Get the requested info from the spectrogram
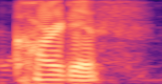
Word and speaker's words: Cardiff: Of Cardiff. It's spelled C-A-R-D-I-F-F, like different.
